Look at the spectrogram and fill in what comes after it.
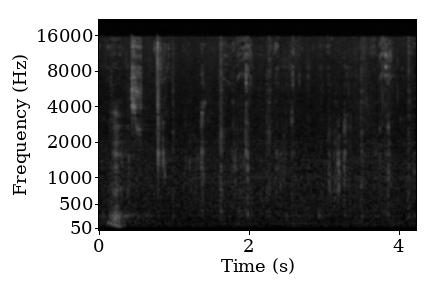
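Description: Faint chewing of a grilled sardine: soft, scattered wet clicks of the mouth. Just after the start there is one short, dull thump, the loudest sound.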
